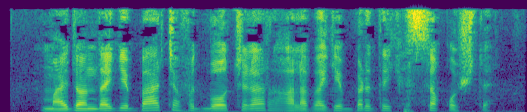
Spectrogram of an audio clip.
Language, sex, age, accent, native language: Uzbek, male, 18-24, Samarqand, Uzbek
